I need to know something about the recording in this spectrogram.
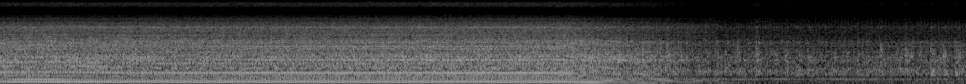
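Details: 1ZZ-FE in 2004 Toyota Matrix XR 5-speed manual, 174,400 mi, burns about 0.5 qt per oil change, at operating temperature under varied rpm and loads: steady idle with a light, even metallic rattle, noticed about 1,500 mi earlier; source unclear.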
